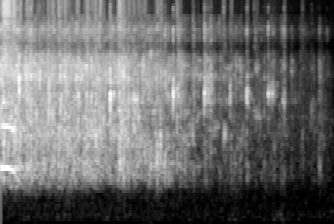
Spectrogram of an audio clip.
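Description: Audience applause, a dense spread of clapping that fades away through the second half.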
